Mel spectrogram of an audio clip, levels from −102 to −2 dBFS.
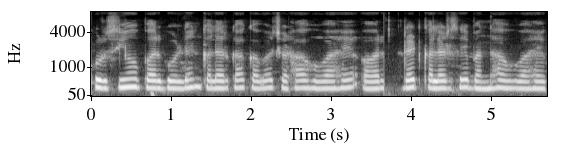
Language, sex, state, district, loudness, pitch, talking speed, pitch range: Hindi, female, Uttar Pradesh, Lucknow, -16 LUFS, 220 Hz, 170 wpm, 215-230 Hz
